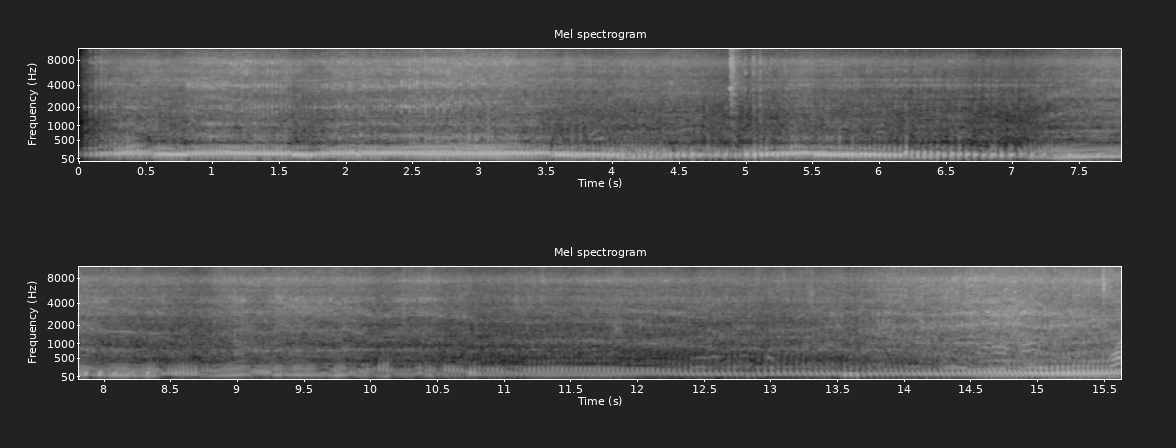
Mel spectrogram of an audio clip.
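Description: A motorcycle engine drones loud and close for the whole stretch, its pitch wavering and rising as the bike labors over a very bad, rough dirt road on Polillo Island, with rattling and scraping from the ride and faint voices underneath.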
